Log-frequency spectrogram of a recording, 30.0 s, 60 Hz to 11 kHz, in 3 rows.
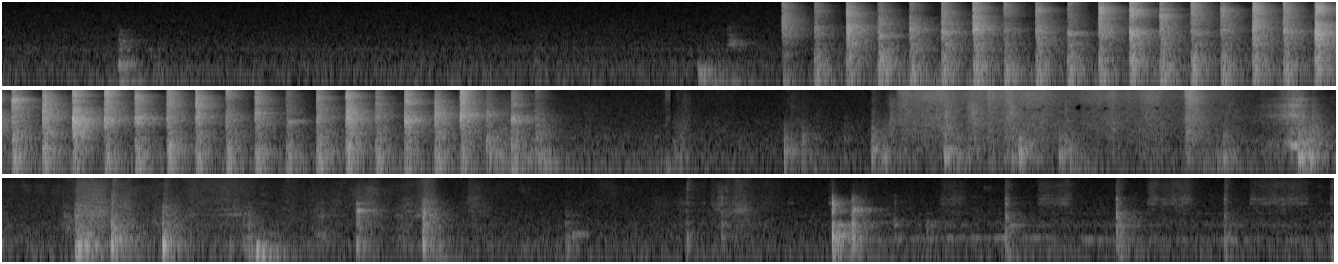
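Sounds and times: hands slapping clay: 5.8 - 14.2
steady hiss: 16.5 - 20.1.

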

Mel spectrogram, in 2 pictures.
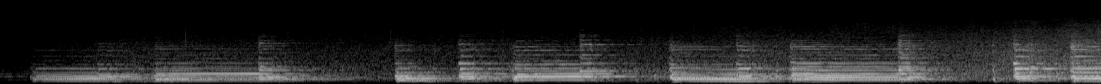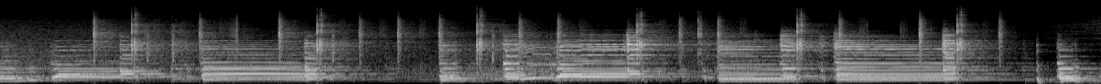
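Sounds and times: acoustic guitar strumming chords: 10.0 - 22.0.

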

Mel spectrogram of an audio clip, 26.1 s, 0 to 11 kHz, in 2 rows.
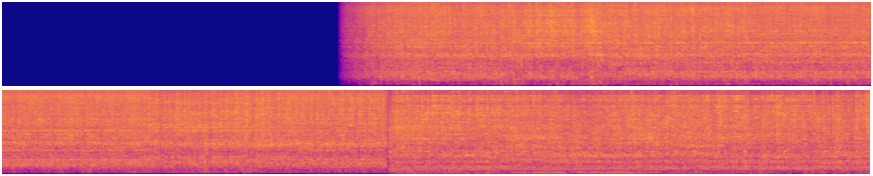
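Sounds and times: excavator engine: 5.1 - 26.0
pile driver buzzing: 5.7 - 26.0.

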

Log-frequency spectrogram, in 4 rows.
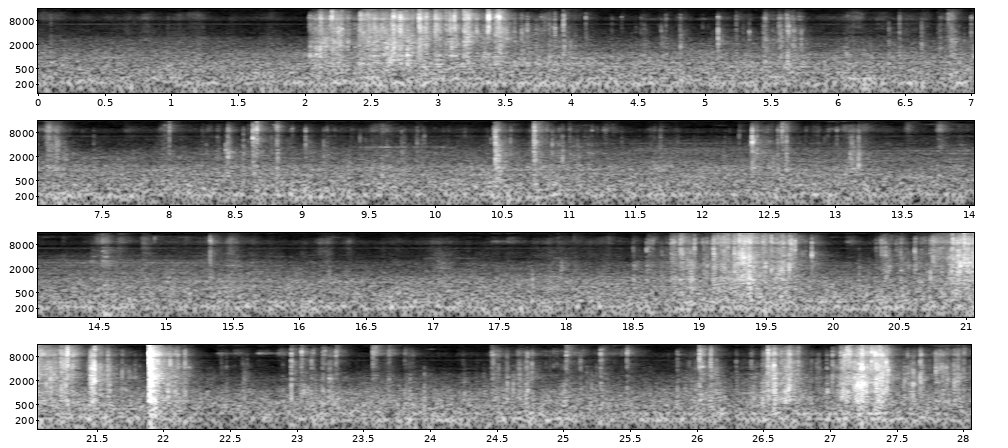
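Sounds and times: plastic bag crinkling: 2.0 - 13.4, 18.5 - 28.0.

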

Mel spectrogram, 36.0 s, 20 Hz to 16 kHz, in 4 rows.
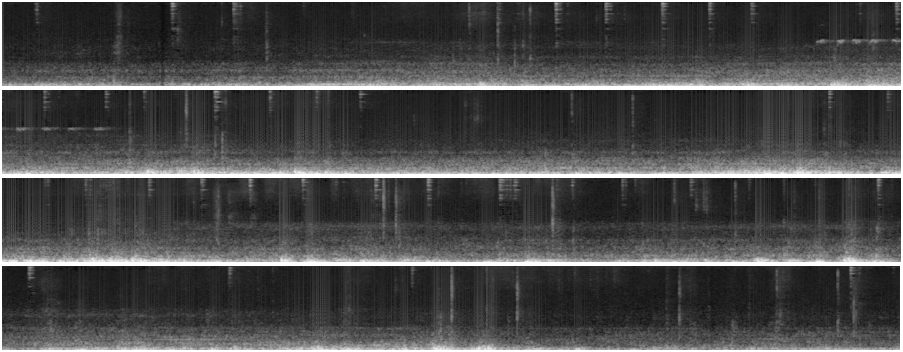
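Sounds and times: car road noise rumble: 0.0 - 35.9
high pulsed beeping: 5.5 - 10.2
light ticks: 16.9 - 27.6, 30.3 - 32.8, 33.6 - 35.9.

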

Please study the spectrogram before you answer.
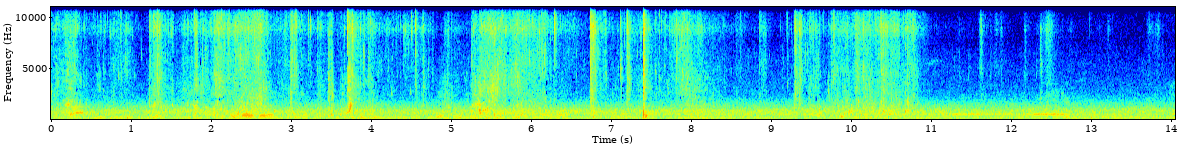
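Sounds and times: creek trickling: 0.0 - 11.0.

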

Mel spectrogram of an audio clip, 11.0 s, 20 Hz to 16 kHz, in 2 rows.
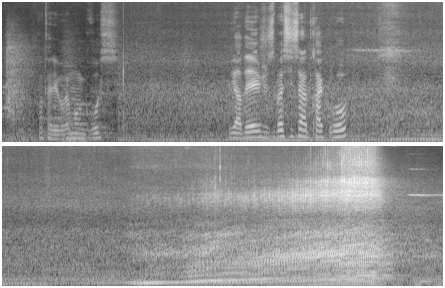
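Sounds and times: car engine accelerating hard: 5.1 - 11.0.

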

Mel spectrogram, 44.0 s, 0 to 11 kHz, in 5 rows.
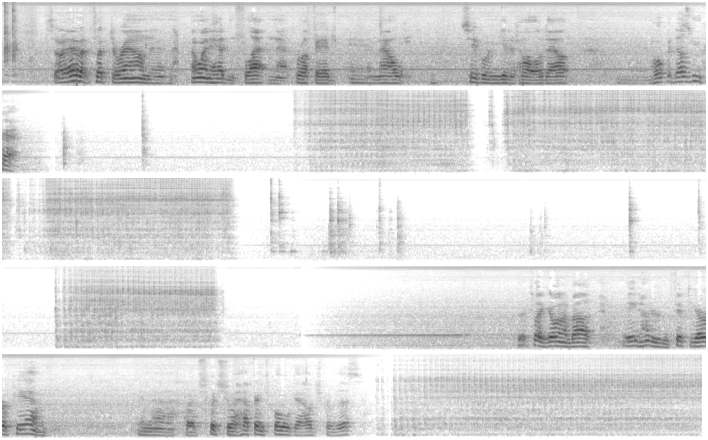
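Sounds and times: gouge cutting wood on lathe: 12.5 - 20.6, 27.1 - 29.2, 39.9 - 43.9
lathe whine: 12.5 - 20.6, 27.1 - 29.2, 39.9 - 43.9.

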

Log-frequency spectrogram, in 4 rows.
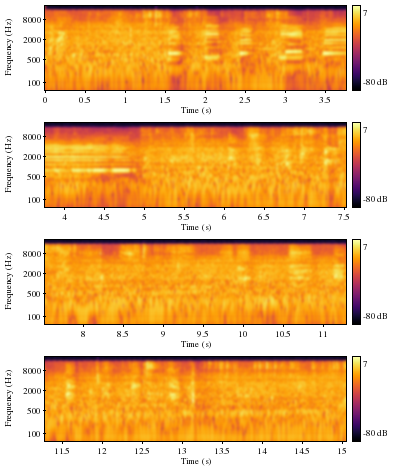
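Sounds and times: concertina chord: 1.5 - 5.1.

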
